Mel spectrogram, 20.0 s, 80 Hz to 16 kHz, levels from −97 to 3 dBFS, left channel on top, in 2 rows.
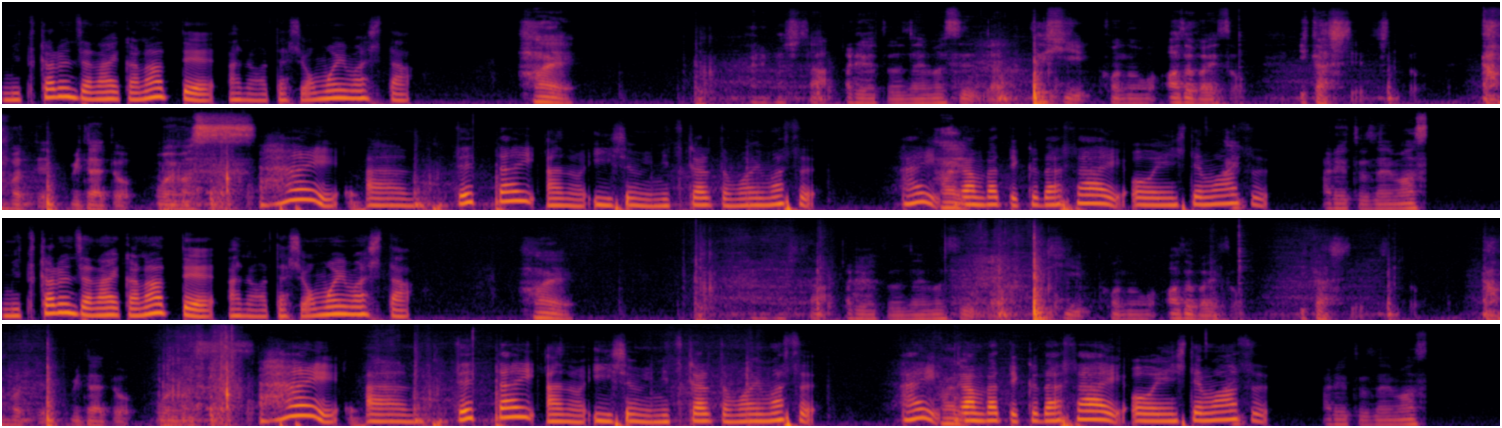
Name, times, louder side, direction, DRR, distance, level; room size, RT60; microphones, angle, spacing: voice 1, 0.0-2.7 5.7-5.8 6.5-6.7 11.7-15.4 16.0-18.4, right 2 dB, 25° right, 0.7 m, -32 dB
Drawer open or close, 2.5-17.7, right 2 dB, 85° right, 6.7 m, -46 dB
voice 2, 3.4-3.8 5.0-8.3 8.7-9.1 9.9-11.6 12.3-12.4 16.2-16.4 18.1-18.3 18.8-19.5, left 3 dB, 70° left, 3.4 m, -43 dB
open air
head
